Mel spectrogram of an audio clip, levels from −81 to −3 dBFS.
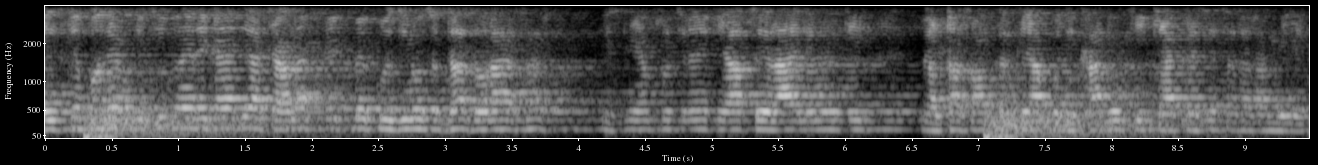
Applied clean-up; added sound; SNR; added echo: none; Explosion; 11 dB; reverberation time 2.5 s.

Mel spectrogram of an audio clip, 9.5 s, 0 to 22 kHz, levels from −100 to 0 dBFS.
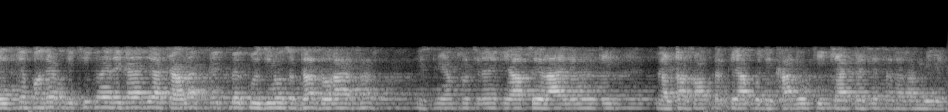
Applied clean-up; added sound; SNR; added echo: neural separator model SepFormer DNS4.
